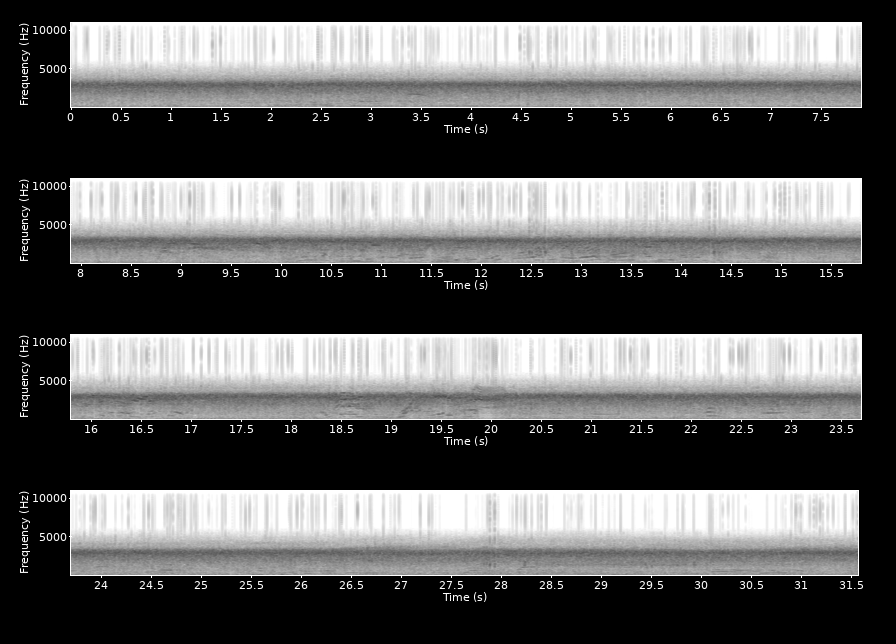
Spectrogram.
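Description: Steady rushing hiss of a small fountain jet spraying into a pool, unchanging throughout, with indistinct voices of onlookers underneath.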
